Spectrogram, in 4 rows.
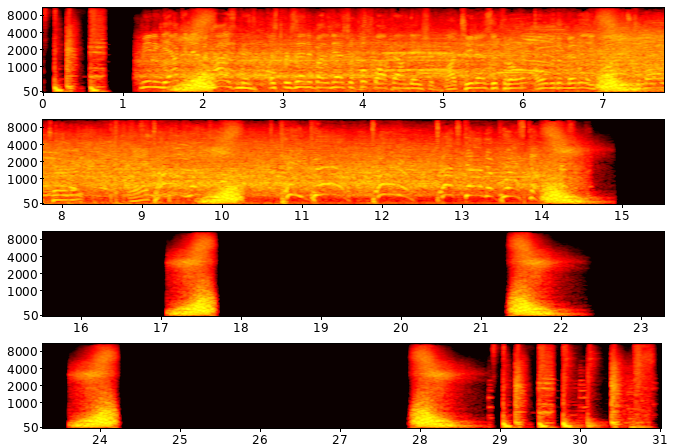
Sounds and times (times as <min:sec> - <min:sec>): Music: 0:00.0 - 0:00.9, 0:28.8 - 0:31.0.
